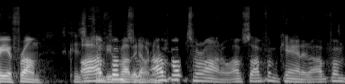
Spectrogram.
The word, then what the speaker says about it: Toronto: the T at the end they're not from Toronto because we don't put the we don't pronounce a Toronto it's Toronto so that's how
